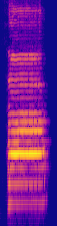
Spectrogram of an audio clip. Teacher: এই যে জিহ্বার আগা দাঁতের আগার সাথে লাগাইতে হবে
